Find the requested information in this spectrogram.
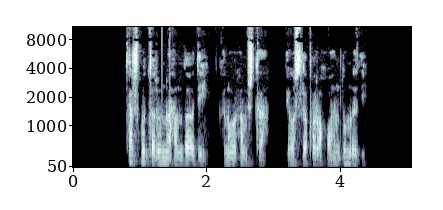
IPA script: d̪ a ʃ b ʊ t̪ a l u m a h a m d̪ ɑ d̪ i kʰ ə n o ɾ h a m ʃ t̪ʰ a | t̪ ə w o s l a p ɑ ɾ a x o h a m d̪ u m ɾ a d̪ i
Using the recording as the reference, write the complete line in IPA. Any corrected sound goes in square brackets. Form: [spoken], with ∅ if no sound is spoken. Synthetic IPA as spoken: [t̪] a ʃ b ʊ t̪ a l u [n] a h a m d̪ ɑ d̪ i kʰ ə n o ɾ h a m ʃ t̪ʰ a | [d̪] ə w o s l a p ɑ ɾ a x o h a m d̪ u m ɾ a d̪ i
